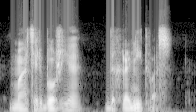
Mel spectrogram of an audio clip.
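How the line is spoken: Whisper. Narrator (Russian): И шепотом

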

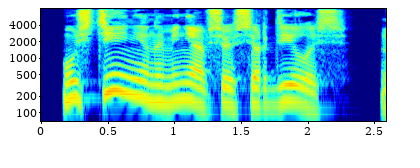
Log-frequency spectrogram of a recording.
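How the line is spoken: Sigh. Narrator (Russian): Настя снова вздохнула

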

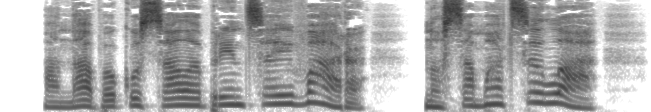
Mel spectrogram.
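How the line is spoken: Loud muttered whisper. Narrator (Russian): громким шепотом буркнул сэр Алви

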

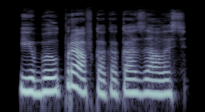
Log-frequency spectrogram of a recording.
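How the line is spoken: Growled. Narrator (Russian): прорычал я

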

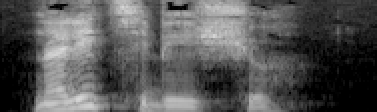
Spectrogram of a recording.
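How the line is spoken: Dispassionate inquiry. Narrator (Russian): осведомился Харт бесстрастным голосом

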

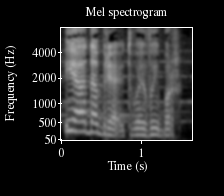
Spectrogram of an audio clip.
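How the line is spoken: Plain. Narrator (Russian): сказала бабуля

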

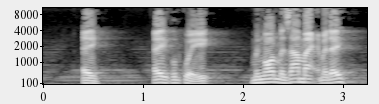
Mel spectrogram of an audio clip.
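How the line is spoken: Loud shout. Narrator (Vietnamese): Tôi hét lớn

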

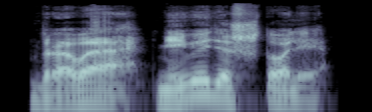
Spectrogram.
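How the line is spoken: Rude answer. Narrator (Russian): грубо ответил Горилла

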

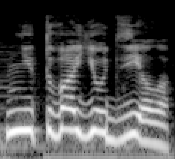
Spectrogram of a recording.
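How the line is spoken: Snapping retort. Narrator (Russian): огрызнулась Инна

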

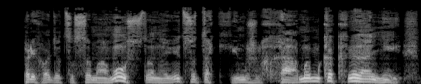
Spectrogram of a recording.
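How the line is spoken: Grumbling. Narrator (Russian): проворчал он

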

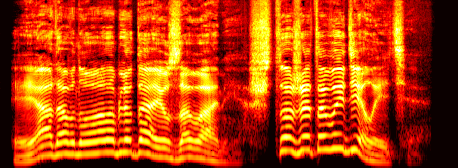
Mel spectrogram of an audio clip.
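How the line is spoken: Thunderous roar. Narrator (Russian): владелец посоха громовым голосом заорал

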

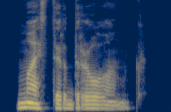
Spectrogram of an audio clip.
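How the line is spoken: Smiling. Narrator (Russian): улыбнулся Эрвин

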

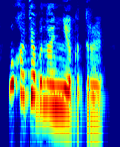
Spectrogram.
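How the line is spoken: Chuckling correction. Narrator (Russian): хохотнув, исправилась

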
